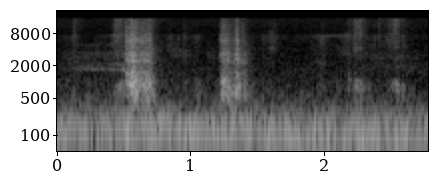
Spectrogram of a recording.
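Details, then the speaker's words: Vacuum brushroll with rusted screws turned by hand: two short gritty rasping bursts, a dry grinding crunch from a seized brushroll needing cleaning. "this brushroll is seized yeah this oh you can listen to that grind"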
